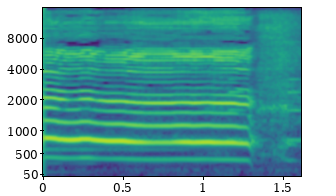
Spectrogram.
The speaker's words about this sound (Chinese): 离家越来越近了，他越来越想妈妈了，忍不住哭了起来，说：“ 抱抱抱抱。”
